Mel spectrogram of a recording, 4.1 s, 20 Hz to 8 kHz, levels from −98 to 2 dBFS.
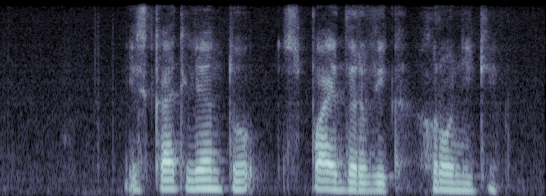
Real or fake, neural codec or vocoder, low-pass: fake; vocoder, 44.1 kHz, 128 mel bands, Pupu-Vocoder; 7.2 kHz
